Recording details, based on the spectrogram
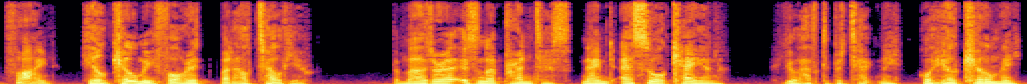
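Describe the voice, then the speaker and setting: An actor playing a terrified, cowering Sith acolyte held prisoner in a video game, nervous, stammering and pleading. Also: male voice, a little high, normal speed, slightly rough, no echo. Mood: desperate.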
